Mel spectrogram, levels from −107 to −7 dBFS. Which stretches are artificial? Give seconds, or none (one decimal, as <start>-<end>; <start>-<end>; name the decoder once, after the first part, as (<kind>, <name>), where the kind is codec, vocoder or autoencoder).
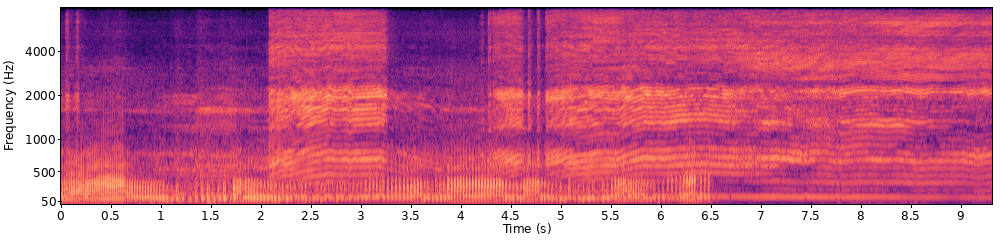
6.7-7.8 (vocoder, Vocos)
